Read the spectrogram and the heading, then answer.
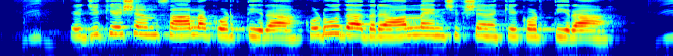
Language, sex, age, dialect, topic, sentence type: Kannada, female, 25-30, Coastal/Dakshin, banking, question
